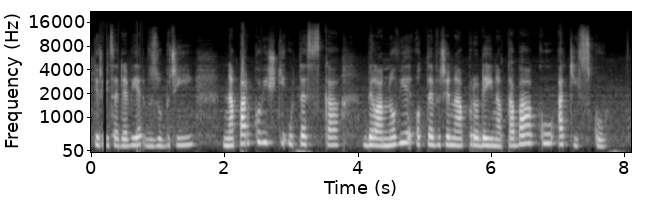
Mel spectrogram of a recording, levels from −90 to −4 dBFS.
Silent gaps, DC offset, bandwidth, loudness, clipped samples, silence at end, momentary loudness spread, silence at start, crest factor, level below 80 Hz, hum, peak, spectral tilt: none; under 0.1%; 14 kHz; -20 LUFS; under 0.1%; 0.35 s; 12 LU; 0.05 s; 20 dB; -56 dBFS; none; 0 dBFS; -5 dB/octave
